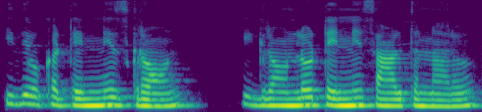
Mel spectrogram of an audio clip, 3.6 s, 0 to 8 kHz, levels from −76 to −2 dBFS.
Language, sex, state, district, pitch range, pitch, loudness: Telugu, female, Andhra Pradesh, Annamaya, 180-195 Hz, 185 Hz, -15 LUFS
